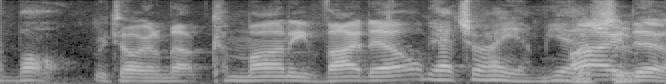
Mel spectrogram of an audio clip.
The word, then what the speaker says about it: Vidal: We're talking about Kainani Vidal? That's what I am, yeah. Vidal. Yes. I was thinking that might be a suit company. Rhymes with Wydell.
